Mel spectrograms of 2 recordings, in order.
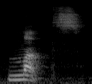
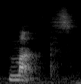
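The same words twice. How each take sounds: The two takes are said the same way.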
